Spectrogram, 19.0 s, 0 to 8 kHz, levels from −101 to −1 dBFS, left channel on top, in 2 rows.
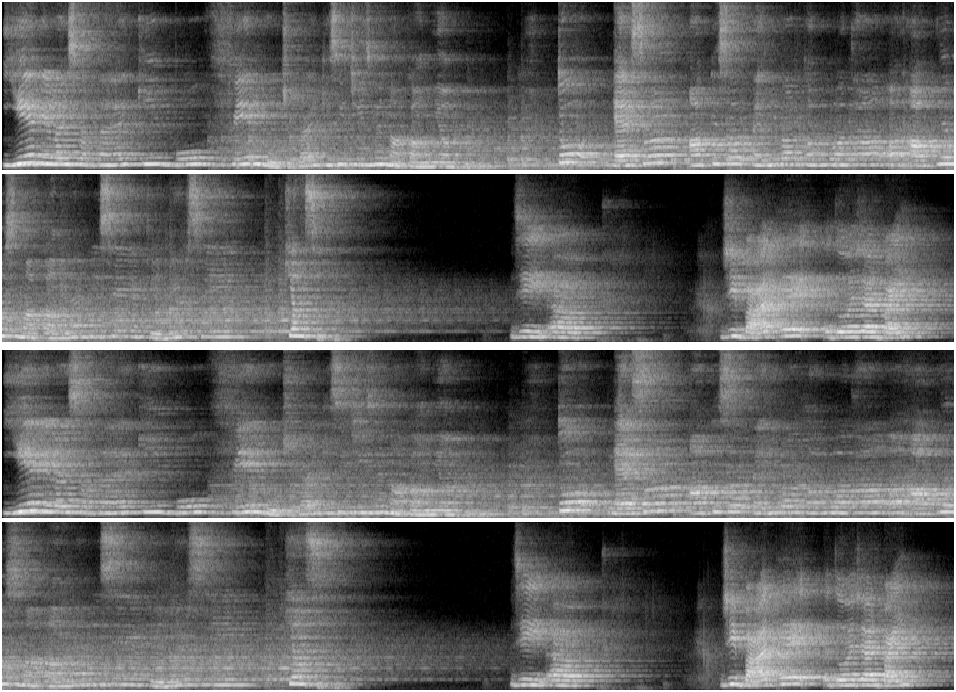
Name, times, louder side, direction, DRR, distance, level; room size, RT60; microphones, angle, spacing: voice 1, 0.0-4.9 5.6-5.9 6.1-11.9 12.3-12.9, left 2 dB, 30° left, -1 dB, 0.4 m, -21 dB
sound 1, 2.0-13.8, left 1 dB, 65° left, 1.0 m, -34 dB
voice 2, 6.0-6.3 14.6-15.3 16.7-18.5, equal, 20° right, -2 dB, 0.6 m, -18 dB
5.5 x 3.4 x 2.3 m, 1.2 s
head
